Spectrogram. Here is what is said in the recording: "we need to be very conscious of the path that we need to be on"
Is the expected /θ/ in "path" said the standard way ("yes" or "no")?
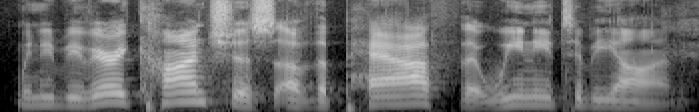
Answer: yes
